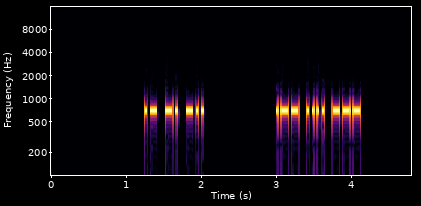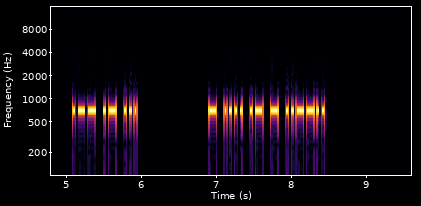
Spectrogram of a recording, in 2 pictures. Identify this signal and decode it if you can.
Morse code, heard as a keyed tone, about 34 wpm, 700 Hz. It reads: AND WHO WAS THAT?
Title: 4x Word-Spacing - Sentences from Top 100 Words - 35wpm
